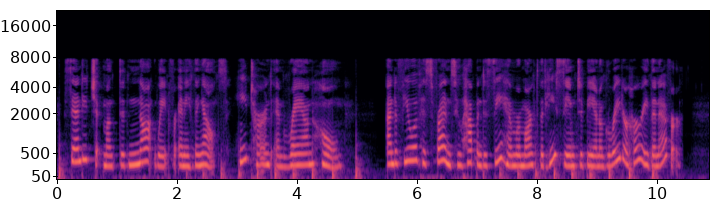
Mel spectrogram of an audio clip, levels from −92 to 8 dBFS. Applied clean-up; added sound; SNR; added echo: none; Tap; 14 dB; none.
